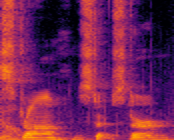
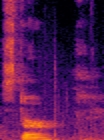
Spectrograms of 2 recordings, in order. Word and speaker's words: Sturm: Now it does 10,000 points of damage after the fight with Stum Stern. I'm sorry I always say it wrong. Sturm.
